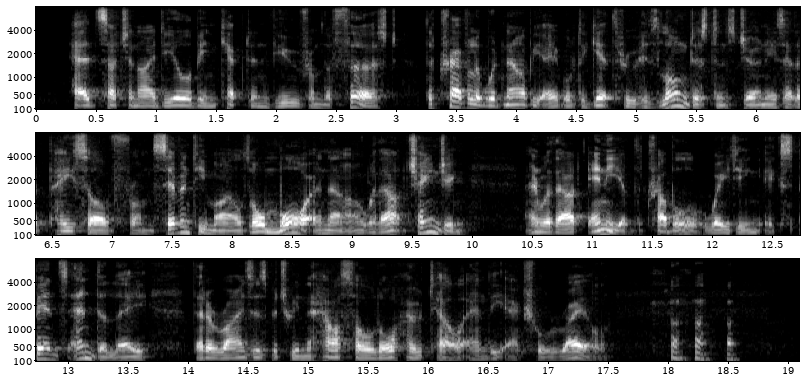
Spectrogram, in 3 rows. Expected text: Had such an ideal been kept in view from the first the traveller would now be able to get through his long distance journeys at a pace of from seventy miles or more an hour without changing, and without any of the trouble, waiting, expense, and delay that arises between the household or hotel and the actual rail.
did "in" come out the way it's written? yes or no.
yes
